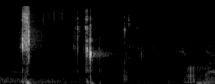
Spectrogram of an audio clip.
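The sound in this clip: A can of Ardmore Amber beer in a knit koozie is opened with two sharp, crackling bursts close together, then a few faint ticks, and a brief quiet voice near the end.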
